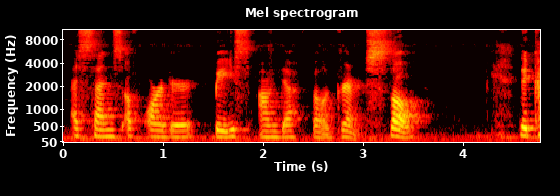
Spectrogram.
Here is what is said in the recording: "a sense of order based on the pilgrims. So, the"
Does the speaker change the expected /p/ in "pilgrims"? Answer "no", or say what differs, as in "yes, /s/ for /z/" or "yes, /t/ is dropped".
yes, /f/ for /p/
